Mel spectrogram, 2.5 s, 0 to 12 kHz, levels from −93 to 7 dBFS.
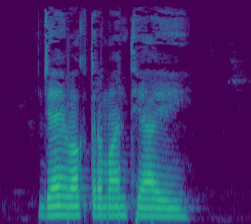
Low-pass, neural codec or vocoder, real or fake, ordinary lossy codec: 10.8 kHz; none; real; MP3, 48 kbps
